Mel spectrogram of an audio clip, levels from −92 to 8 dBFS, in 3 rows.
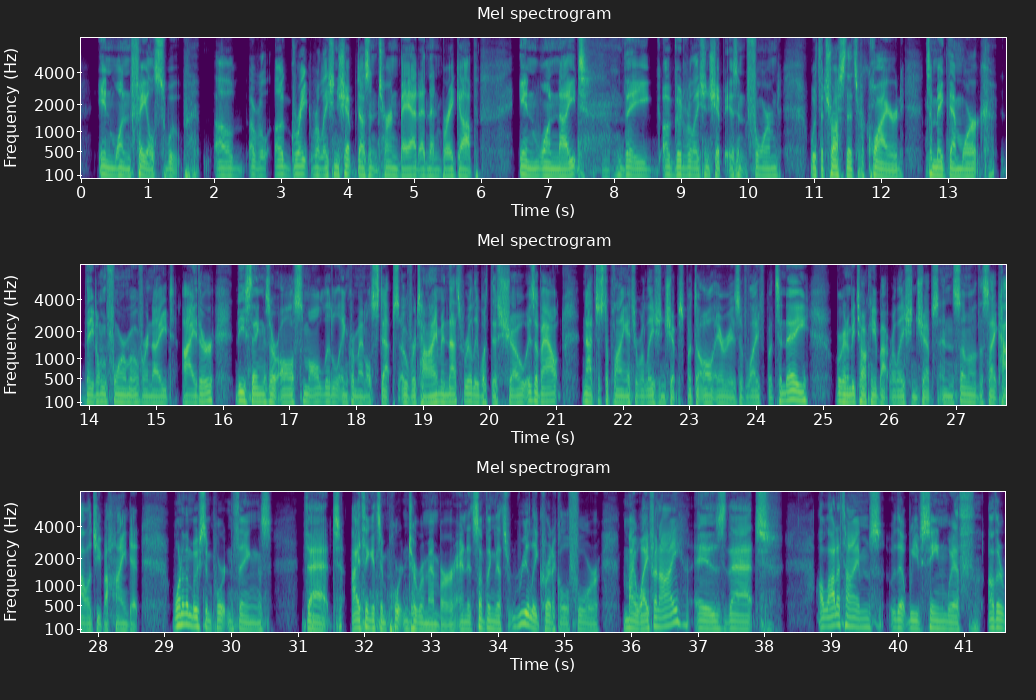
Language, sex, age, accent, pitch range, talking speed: English, male, 30-49, American, 95-115 Hz, 175 wpm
